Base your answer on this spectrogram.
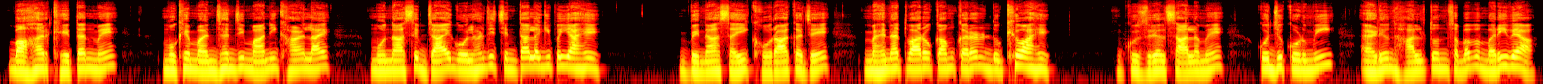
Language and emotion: Sindhi, fearful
